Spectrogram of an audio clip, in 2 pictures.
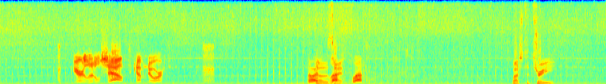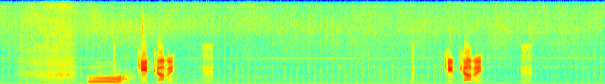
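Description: A helicopter's rotor thumps and its engine drones steadily overhead.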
